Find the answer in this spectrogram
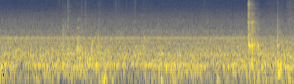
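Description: Room tone in a small workroom: a steady fan-like hum with a faint high whine, light handling sounds, and one brief sharp noise near the end.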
